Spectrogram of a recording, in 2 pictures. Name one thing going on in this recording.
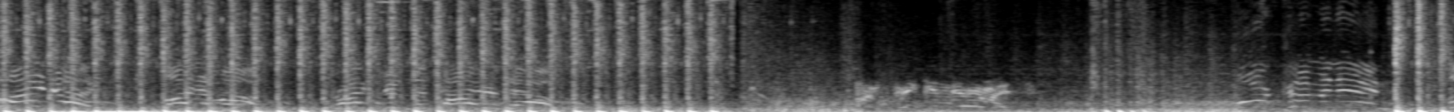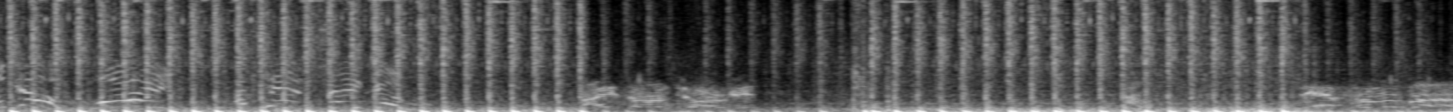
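A mounted machine gun fires rapid bursts.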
